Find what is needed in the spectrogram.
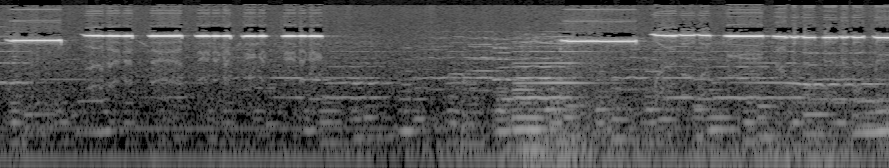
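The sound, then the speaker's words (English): A white-throated sparrow sings twice, the song remembered as "Old Sam Peabody" or "Oh Sweet Canada": each a sustained pure whistled note followed by a run of repeated, slightly higher whistles, clear and loud over a soft low hum. “It's the white-throated sparrow, a bird whose song is unmistakable.”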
